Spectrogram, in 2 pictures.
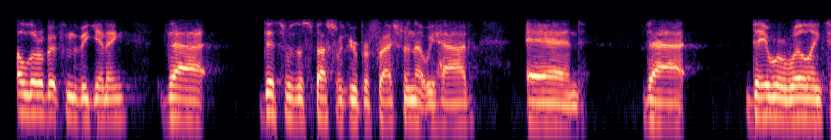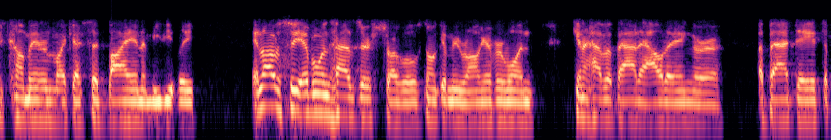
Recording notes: joined on the Modern Woodmen phone line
